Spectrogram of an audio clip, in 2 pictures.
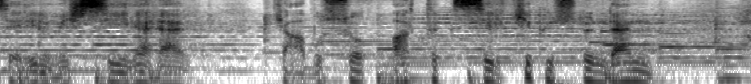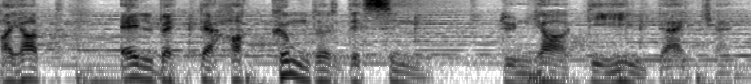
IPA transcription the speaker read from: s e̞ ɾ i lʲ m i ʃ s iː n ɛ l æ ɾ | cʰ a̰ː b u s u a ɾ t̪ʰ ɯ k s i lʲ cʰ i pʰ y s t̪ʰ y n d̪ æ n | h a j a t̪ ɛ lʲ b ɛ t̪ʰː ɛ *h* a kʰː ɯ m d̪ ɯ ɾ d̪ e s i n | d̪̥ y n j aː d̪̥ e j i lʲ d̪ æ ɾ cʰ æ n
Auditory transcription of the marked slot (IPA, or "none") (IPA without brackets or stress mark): h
